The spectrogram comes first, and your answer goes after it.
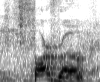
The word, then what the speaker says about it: Favre: Apparently, every time I intentionally mispronounce his name, there'll be like YouTube comments that are like, Favre.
